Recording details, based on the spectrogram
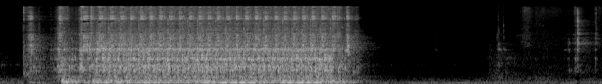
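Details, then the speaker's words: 1971 Yamaha CS200 two-stroke twin, sat over 17 years, on choke after the fix: catches almost at once and revs into a crisp ringing buzz for about three seconds, a little smoky; starts and runs. "A little smoky, but yeah, it runs pretty good. Woohoo! Smoky girl."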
